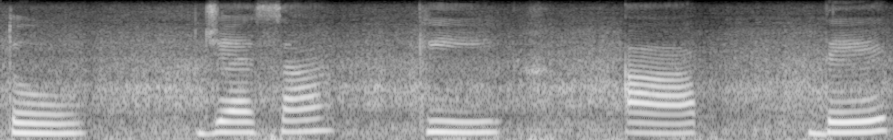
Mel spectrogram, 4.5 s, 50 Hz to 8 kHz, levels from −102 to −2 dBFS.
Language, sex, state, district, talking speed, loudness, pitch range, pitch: Hindi, female, Chandigarh, Chandigarh, 65 wpm, -17 LUFS, 205-230 Hz, 220 Hz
